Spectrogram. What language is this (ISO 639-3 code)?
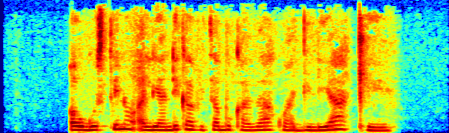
swa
